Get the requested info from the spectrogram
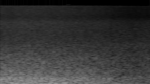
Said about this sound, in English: The wind is going to blow us away.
